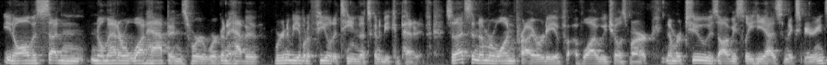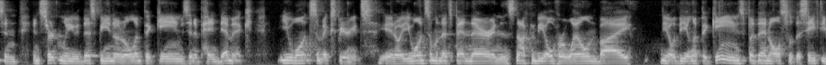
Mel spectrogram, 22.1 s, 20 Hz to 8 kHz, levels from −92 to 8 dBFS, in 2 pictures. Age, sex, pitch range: 30-49, male, 100-120 Hz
